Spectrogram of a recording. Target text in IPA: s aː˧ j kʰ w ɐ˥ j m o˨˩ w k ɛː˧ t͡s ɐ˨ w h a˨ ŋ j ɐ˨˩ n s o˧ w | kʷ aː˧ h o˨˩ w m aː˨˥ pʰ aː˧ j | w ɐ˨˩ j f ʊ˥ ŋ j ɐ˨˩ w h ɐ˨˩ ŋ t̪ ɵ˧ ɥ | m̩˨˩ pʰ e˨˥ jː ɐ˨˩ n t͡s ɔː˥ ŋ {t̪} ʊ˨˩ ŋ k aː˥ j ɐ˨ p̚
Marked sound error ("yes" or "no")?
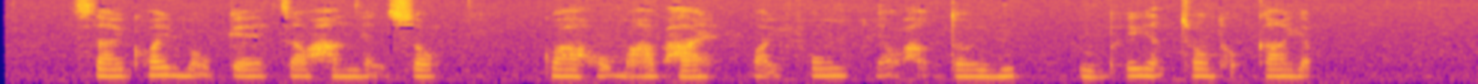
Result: yes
